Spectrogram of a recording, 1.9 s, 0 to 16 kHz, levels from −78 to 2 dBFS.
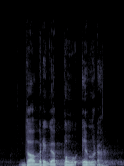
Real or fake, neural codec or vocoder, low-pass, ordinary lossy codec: fake; vocoder, 44.1 kHz, 128 mel bands, Pupu-Vocoder; 14.4 kHz; none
